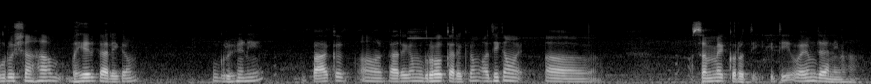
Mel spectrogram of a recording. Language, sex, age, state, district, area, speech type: Sanskrit, male, 18-30, Maharashtra, Nagpur, urban, spontaneous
